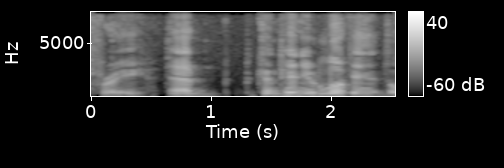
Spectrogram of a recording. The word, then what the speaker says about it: Fri: And You said free? F-R-I. Oh, Free. Okay. Yeah. And pronounced Free.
